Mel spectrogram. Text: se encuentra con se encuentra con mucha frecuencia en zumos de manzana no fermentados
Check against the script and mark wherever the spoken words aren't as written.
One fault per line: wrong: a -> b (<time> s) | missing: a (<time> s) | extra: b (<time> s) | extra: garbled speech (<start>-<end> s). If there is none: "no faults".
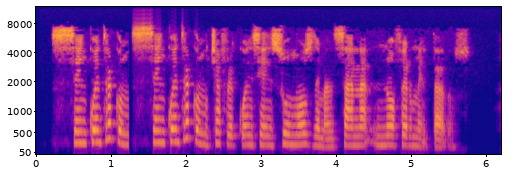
no faults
